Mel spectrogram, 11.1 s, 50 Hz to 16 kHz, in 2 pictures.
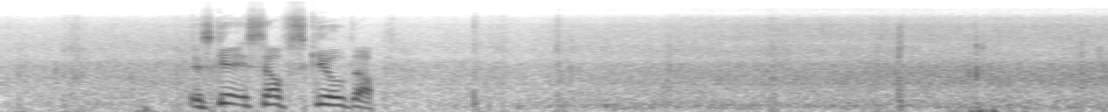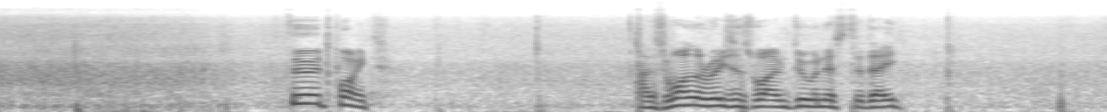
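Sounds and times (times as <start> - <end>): footsteps on gravel: 0.0 - 8.9, 10.2 - 11.0
steady rushing noise: 0.0 - 11.0.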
